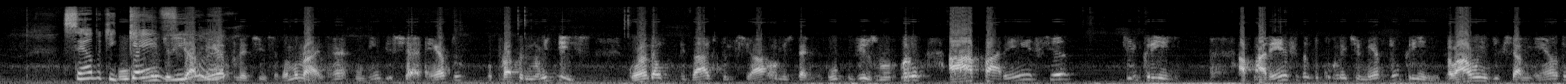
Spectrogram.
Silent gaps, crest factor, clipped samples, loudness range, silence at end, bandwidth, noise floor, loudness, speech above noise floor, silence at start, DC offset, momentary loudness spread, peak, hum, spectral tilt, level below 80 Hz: none; 18 dB; under 0.1%; 5 LU; 0 s; 16 kHz; -43 dBFS; -22 LUFS; 20 dB; 0.1 s; under 0.1%; 16 LU; -4 dBFS; none; -3 dB/octave; -42 dBFS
